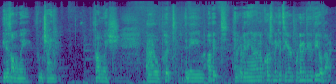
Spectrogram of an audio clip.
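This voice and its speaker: Woman, lowish voice, crackly dry throat, rambling self-deprecating vlog chat, faint music behind. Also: level tone, rapid-fire, darkish tone. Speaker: unboxing vlogger. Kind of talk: casual unboxing chat to camera.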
